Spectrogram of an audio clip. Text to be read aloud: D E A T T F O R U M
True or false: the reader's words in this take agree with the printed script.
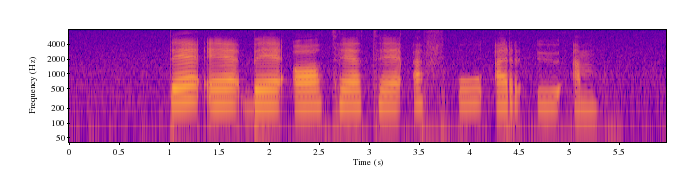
false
